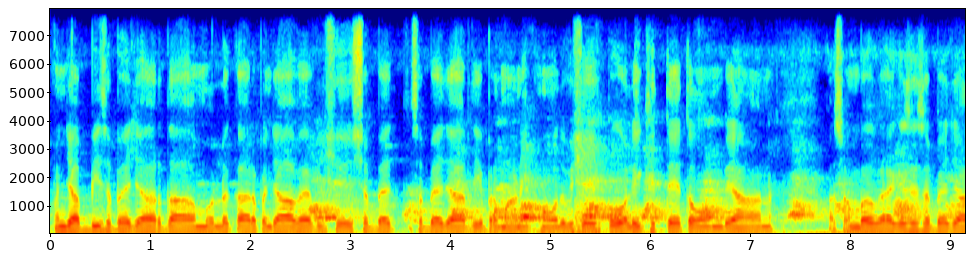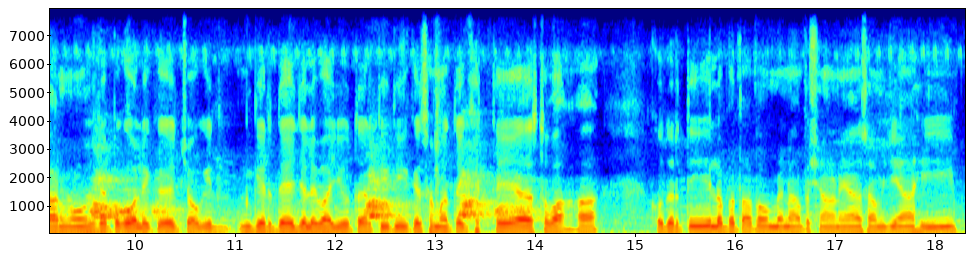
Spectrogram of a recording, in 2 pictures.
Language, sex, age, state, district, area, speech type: Punjabi, male, 18-30, Punjab, Ludhiana, urban, spontaneous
